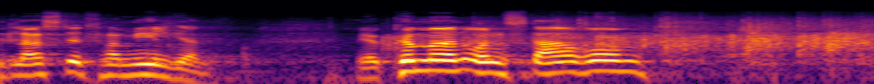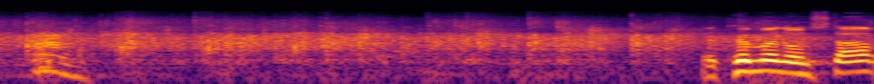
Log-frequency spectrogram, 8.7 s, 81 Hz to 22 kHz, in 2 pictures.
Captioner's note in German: Beifall bei der CDU und dem BÜNDNIS 90/DIE GRÜNEN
